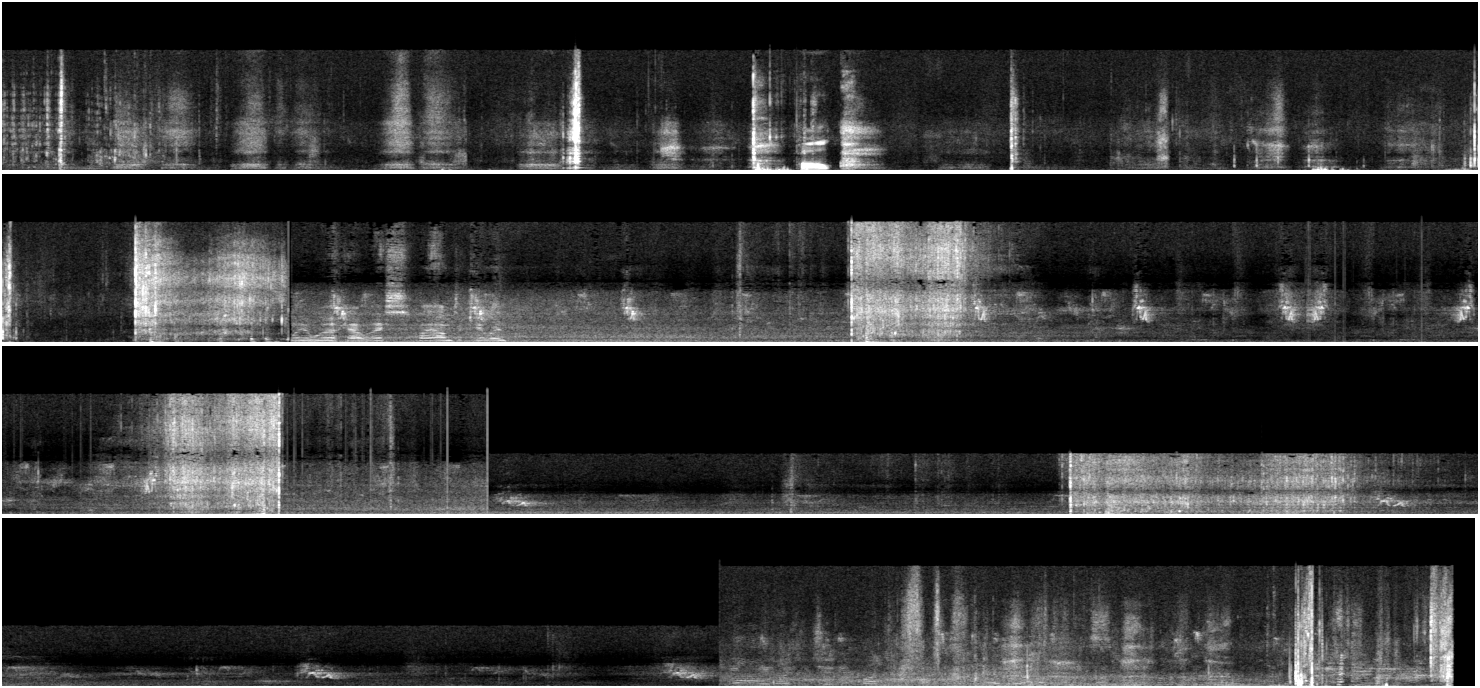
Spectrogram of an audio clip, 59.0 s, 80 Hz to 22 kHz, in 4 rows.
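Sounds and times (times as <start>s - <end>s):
water sloshing and splashing: 0.0s - 2.1s, 23.2s - 24.7s, 30.8s - 32.5s, 40.2s - 43.6s
steady low rumble: 17.4s - 50.8s.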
